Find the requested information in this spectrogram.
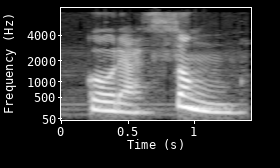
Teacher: en la palabra corazón su mayor fuerza de voz está en son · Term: palabra aguda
